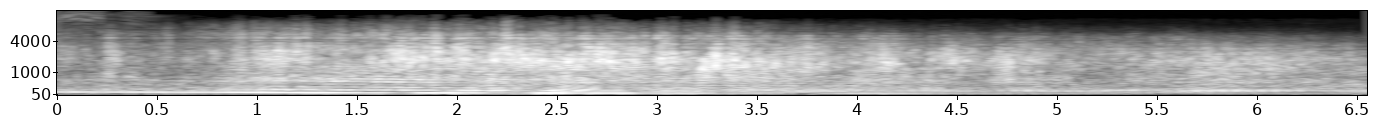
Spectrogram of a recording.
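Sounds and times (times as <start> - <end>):
piston-engined propeller plane droning: 0.0 - 6.5.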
